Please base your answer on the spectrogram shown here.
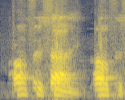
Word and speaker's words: prophesy: Prophesy. So that Y is like an I.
